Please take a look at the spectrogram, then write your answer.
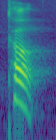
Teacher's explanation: So, aspiration is basically the air is taken out more, there is the puff of the air is with a force and more quantity of air comes out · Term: aspirated sounds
